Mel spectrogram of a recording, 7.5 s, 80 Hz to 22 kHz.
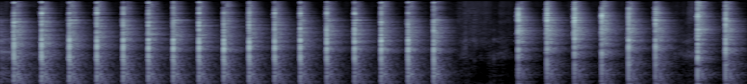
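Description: Flint knapping on Rainey Buttes and Flint River chert with a 3/4-inch bopper produces sharp, evenly spaced strikes in a quick steady rhythm, a short pause, then the regular blows resume, loud and close.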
